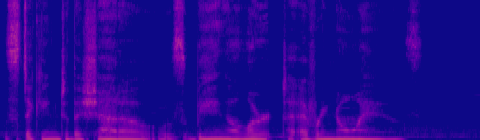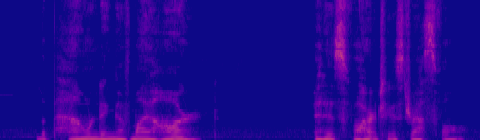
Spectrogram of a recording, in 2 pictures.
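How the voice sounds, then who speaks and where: A woman playing a gentle, earnest druid in an ASMR role-play, her soft female voice slipping between breathy soft voice and low murmur. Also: little pitch movement, dry recording, heavily acted. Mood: weary, anxious. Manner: slow, gentle, intimate female voice with pauses. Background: soft medieval ambience and music.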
